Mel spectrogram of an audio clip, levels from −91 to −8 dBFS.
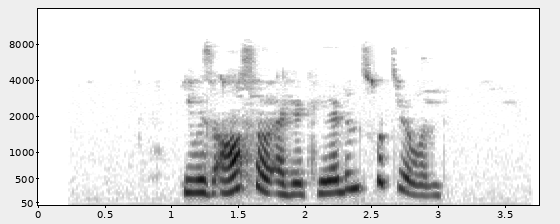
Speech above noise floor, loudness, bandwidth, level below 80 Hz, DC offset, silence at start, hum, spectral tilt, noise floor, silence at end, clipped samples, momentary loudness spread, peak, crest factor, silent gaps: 51 dB; -22 LUFS; 8 kHz; -80 dBFS; under 0.1%; 1.1 s; none; -6.5 dB/octave; -73 dBFS; 0.75 s; under 0.1%; 11 LU; -4 dBFS; 20 dB; none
